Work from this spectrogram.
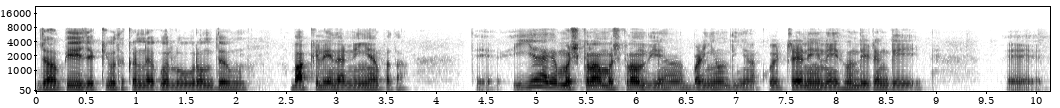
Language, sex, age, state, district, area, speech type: Dogri, male, 30-45, Jammu and Kashmir, Udhampur, rural, spontaneous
